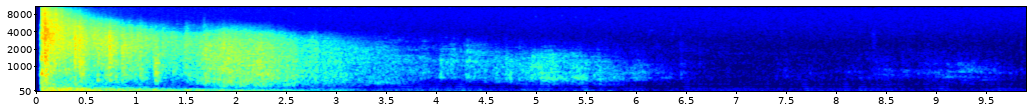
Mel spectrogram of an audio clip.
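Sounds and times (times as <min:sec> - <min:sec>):
artillery cannon firing: 0:00.0 - 0:06.1.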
